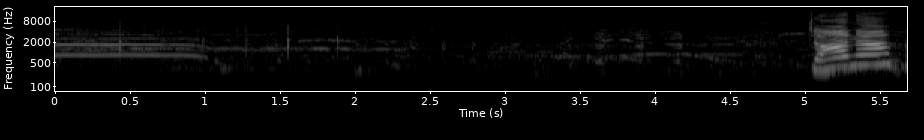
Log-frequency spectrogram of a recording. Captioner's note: cheering and Applause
